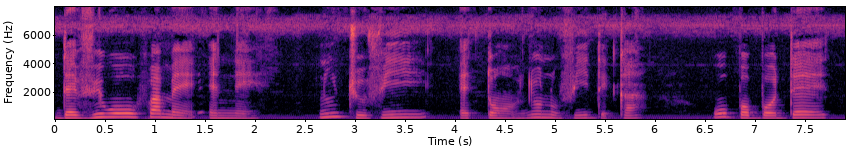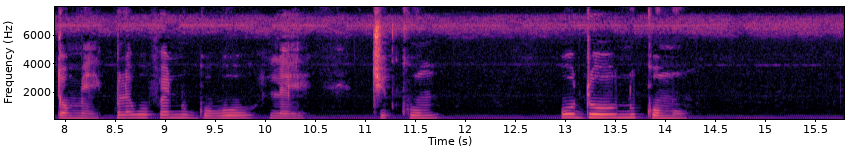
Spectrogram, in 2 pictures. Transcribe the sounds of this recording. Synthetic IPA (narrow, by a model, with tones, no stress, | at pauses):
ɖɛ˨vi˦wo˦ɸa˦mɛ̃˨ɛ˨nɛ̃˨ | nũ˦d͡ʒu˨vi˦ | ɛ˨t̪ɔ̃˨ɲɔ̃˦nũ˨vi˦ɖɛ˨ka˦ | wo˦bɔ˨bɔ˨ɖɛ˦t̪ɔ˨mɛ̃˨k͡plɛ˦wo˦ɸɛ˦nũ˦ɡo˨wo˦lɛ˨ | d͡ʒi˨kʰu˦m | wo˦ɖo˦nũ˦ko˨mo˨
